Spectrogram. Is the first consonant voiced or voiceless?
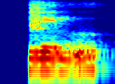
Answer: voiced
